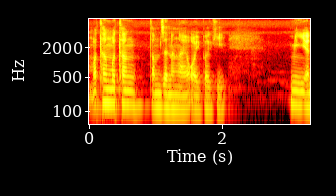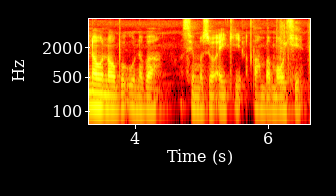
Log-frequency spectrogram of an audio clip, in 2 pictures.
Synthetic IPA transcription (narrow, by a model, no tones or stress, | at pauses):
mɐtʰɐŋmɐtʰɐŋtɐmzɐnɐŋajo̰jbɐɡi | miɐnawɐnawbɐʔunɐbɐːsiwmɐsuʔɐ̰jɡiɐpambɐmɐojkʰi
